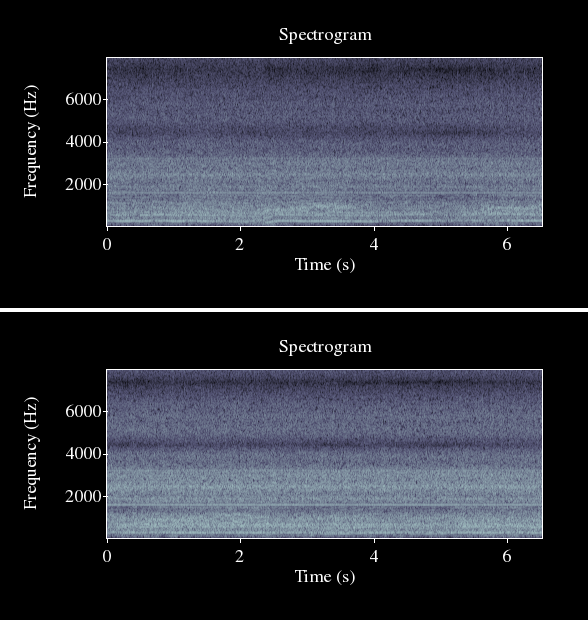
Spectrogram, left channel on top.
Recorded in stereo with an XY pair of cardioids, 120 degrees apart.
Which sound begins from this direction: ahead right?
A fan, at 0.0 s.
